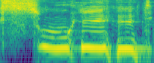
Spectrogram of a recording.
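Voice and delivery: high, loud, drawn-out mock cheer; elated. Officer hearing he got the house, retold elation. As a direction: re-enact delight with a soaring, stretched cry.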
